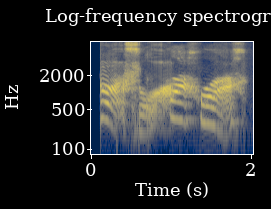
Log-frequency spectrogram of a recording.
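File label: "ce4 suo3", Mandarin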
